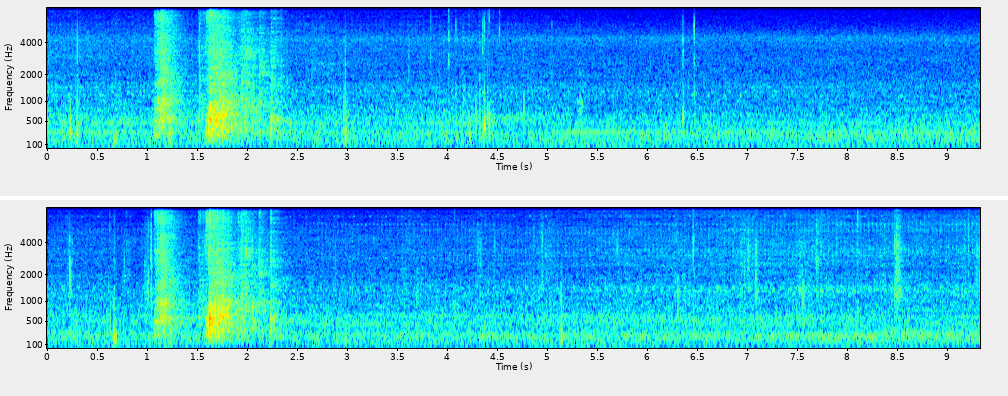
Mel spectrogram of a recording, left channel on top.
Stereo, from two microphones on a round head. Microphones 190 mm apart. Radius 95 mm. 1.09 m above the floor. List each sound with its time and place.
1.1 s footsteps: 10° right (ahead or behind), 1.5 m; by 2.3 s 40° right (ahead or behind), 1.6 m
